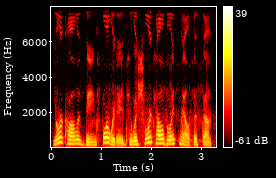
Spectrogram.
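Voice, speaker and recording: A woman's voice: mid-range voice, sing-song, fairly quick, mellow, slight background noise, low-quality recording. A woman's automated phone system voice reading a scripted voicemail announcement.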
